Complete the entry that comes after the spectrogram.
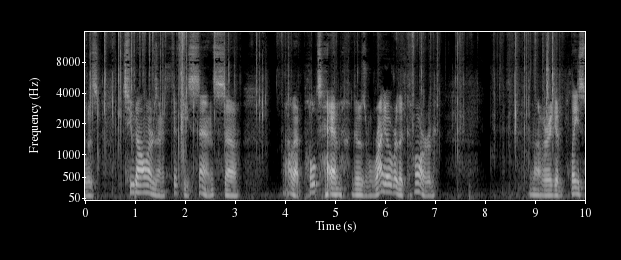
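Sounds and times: foil wrapper crinkling: 0:00.0 - 0:04.2, 0:06.2 - 0:10.0.

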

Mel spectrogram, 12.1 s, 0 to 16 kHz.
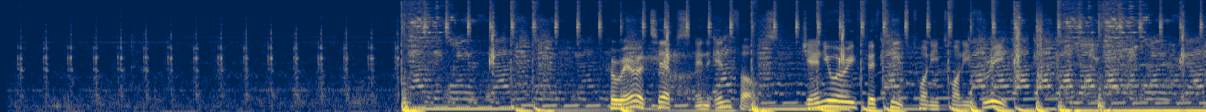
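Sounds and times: clock-like ticking: 0:00.1 - 0:05.1.

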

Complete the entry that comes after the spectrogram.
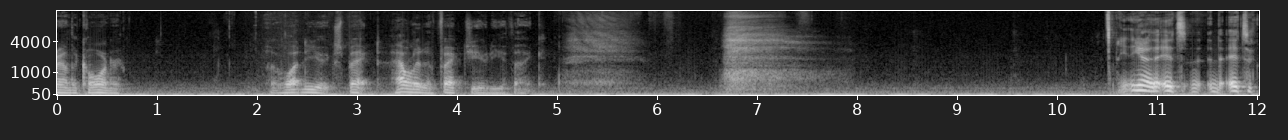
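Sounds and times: woman breathing: 0:05.0 - 0:06.0, 0:06.6 - 0:08.1
woman sighing: 0:06.7 - 0:07.9.

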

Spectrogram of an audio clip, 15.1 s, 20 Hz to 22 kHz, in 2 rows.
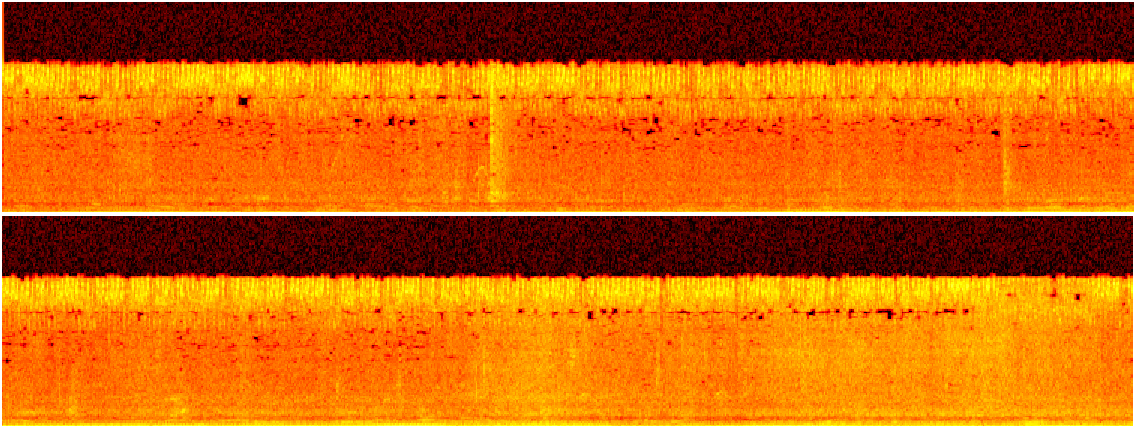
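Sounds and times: car engine rumble: 0:00.0 - 0:15.0.

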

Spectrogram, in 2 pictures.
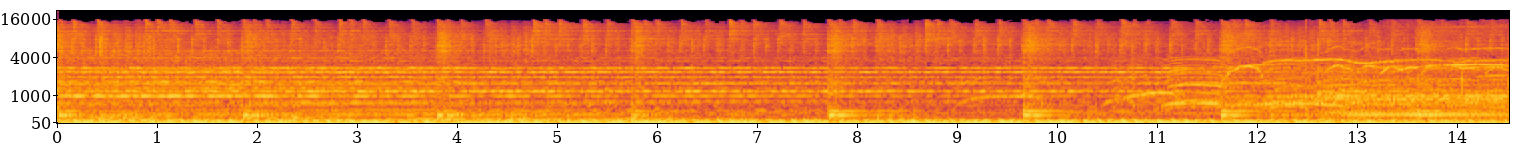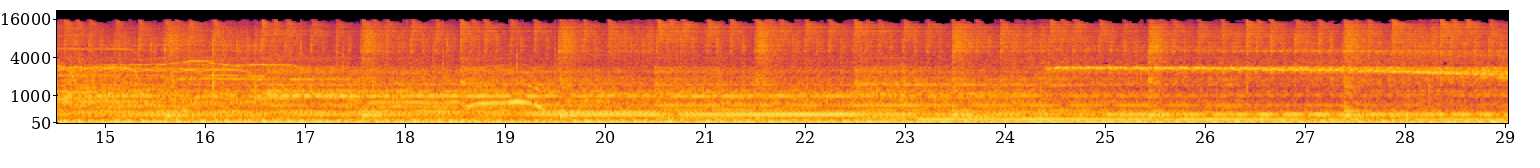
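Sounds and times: bowed electric guitar: 0:00.0 - 0:08.4, 0:12.8 - 0:25.0
bass guitar: 0:00.0 - 0:29.0
drums: 0:00.0 - 0:29.0.

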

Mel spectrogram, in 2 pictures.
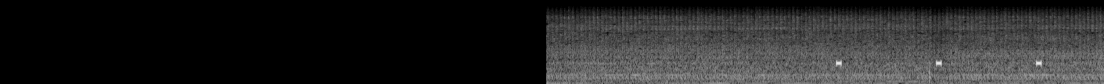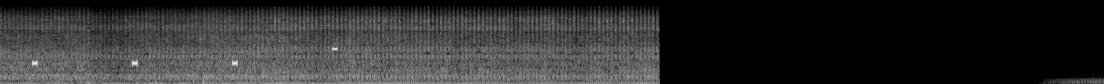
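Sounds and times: film projector clatter with crackle: 0:05.5 - 0:17.6.

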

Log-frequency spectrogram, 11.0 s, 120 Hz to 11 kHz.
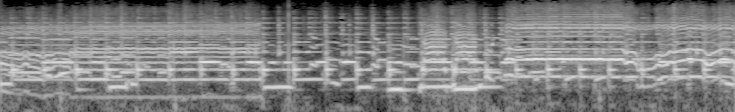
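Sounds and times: long held high note: 0:00.0 - 0:09.5
melody of quick changing notes: 0:00.0 - 0:09.8.

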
